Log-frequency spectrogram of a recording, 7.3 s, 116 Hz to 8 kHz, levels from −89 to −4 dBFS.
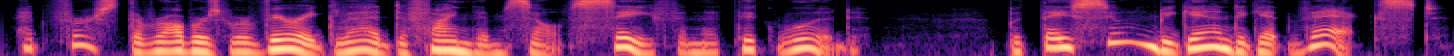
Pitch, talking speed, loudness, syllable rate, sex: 180 Hz, 180 wpm, -19 LUFS, 4.7 syllables/s, female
